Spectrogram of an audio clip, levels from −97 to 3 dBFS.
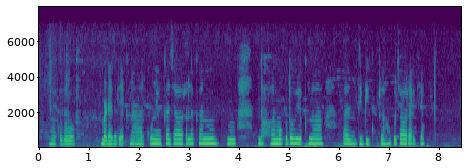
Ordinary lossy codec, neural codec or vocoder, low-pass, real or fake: none; none; 7.2 kHz; real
